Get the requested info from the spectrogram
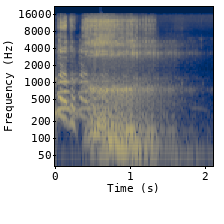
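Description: A man's chanted voice ends at the very start. It is followed by a loud rush of breath, about a second long, blown into a close microphone with a low rumble of mic buffeting, which then fades away.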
